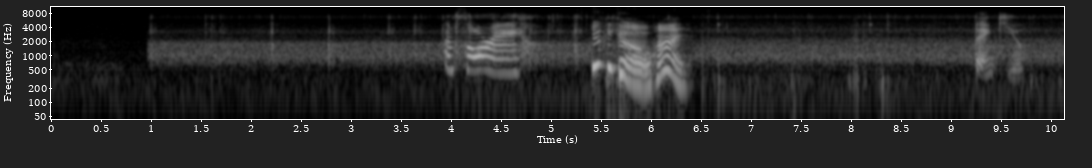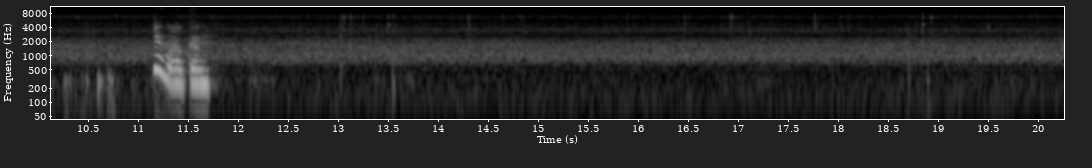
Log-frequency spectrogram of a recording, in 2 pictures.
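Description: Steady rain falls and patters outdoors.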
